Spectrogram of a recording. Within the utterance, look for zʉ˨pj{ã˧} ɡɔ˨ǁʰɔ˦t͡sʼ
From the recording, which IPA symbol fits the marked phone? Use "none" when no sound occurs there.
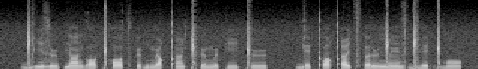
ã˧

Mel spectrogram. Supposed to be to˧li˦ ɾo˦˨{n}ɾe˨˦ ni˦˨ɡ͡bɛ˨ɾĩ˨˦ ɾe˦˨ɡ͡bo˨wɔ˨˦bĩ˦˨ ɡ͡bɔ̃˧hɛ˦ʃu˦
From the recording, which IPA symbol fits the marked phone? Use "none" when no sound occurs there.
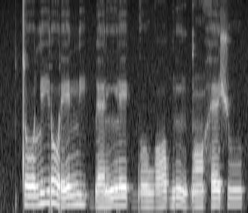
none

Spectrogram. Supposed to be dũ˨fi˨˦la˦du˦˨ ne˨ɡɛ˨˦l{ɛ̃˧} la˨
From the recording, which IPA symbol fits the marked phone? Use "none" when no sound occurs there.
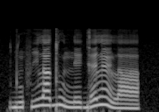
ɛ̃˦˨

